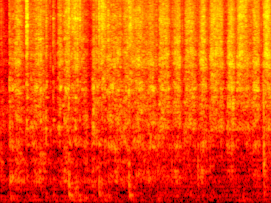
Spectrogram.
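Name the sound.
stirring a boiling mixture in a pan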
